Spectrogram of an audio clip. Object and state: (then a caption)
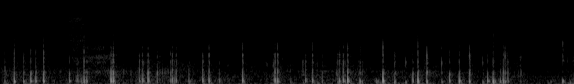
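Rubber sneaker sole being tapped. Long nails and fingertips tap and scratch the solid, treaded rubber sole of a cream sneaker held up in the hand. Soft, dull clicks and short scrapes fall in an irregular rhythm, low and muffled with little bright edge and almost no ring. A faint airy hiss rises briefly near the start.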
